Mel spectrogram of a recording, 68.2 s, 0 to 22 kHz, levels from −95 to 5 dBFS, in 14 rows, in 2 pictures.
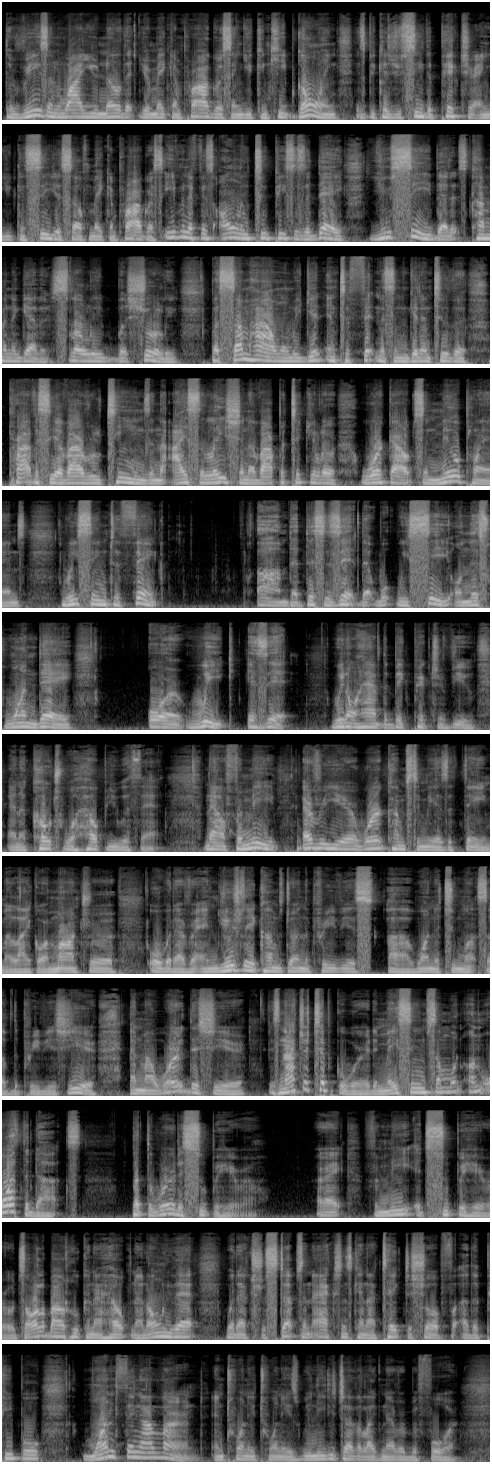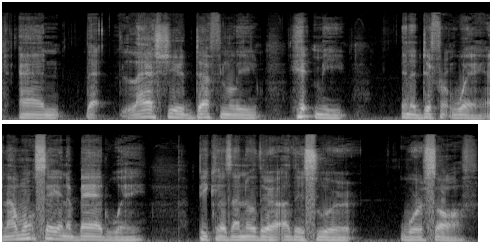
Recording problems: distortion; heavy; 6% of the sound clipped

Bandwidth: 14.5 kHz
